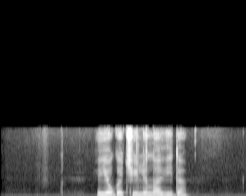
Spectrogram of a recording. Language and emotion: Russian, neutral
